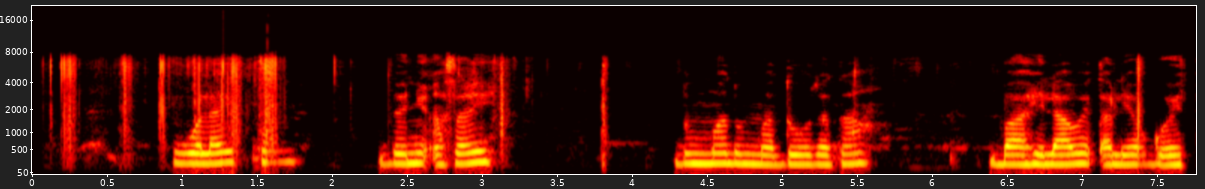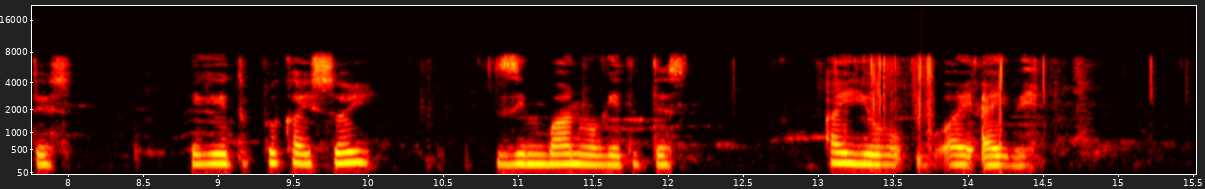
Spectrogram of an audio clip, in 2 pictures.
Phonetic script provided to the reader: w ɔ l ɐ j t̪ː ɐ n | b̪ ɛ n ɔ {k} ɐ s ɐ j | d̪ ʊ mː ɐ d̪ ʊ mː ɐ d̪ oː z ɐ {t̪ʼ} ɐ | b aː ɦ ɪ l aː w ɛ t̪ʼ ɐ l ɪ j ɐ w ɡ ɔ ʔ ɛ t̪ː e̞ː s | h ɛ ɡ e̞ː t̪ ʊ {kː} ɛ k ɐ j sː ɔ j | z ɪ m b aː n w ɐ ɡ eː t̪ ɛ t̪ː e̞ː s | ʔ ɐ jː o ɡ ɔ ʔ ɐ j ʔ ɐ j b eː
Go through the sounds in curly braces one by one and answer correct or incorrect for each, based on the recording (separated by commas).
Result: incorrect, incorrect, incorrect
